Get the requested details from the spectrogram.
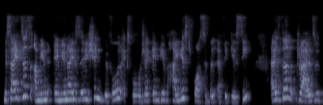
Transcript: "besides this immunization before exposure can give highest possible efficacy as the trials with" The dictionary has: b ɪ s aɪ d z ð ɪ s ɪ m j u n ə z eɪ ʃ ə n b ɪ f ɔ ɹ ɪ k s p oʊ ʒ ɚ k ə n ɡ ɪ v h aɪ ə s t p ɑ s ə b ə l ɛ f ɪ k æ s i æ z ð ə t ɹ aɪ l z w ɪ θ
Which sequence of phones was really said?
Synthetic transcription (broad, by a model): b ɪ s aɪ d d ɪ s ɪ m j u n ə z eɪ ʃ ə n b ɪ f ɔ ɹ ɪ k s p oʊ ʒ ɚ k ə n ɡ ɪ v h aɪ ə s t p ɑ s ə b ə l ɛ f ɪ k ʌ s i æ z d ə t ɹ aɪ l z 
